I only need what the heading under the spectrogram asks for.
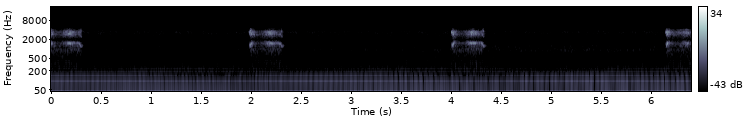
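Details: Tawny owl in a nest box inside a water tower, 5 February 2018, courting and mating on the rim: four brief rasping screeches at a slow two-second rhythm over constant low hum.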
